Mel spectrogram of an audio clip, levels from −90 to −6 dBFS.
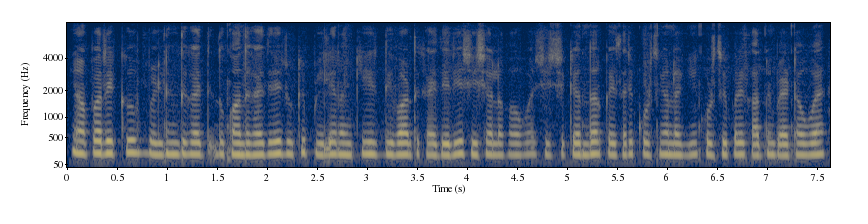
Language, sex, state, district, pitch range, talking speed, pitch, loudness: Hindi, female, Maharashtra, Aurangabad, 195-205 Hz, 300 wpm, 200 Hz, -36 LUFS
